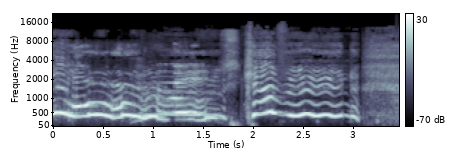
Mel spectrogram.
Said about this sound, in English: My dog's even screaming in the other room because he's just he's hearing all of these references.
